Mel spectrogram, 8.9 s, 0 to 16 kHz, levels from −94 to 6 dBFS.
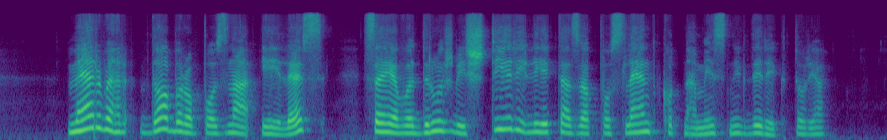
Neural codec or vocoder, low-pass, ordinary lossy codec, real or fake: codec, 16 kHz in and 24 kHz out, 0.6 kbps, FocalCodec, streaming, 2048 codes; 10.8 kHz; none; fake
